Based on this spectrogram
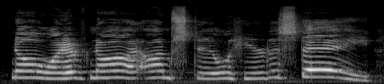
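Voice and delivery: high, even-pitched cartoon slacker voice; Shaggy. YouTuber showing a second kept impression, high cartoon voice. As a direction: hold it high and drawn along one note. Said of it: "And then there's Shaggy".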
